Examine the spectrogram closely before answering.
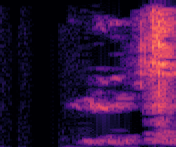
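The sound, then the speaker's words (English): A single sneeze: a short voiced intake that builds quickly into a sharp, bright burst. It comes after a moment of silence and no one talks over it. “Bless you.”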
